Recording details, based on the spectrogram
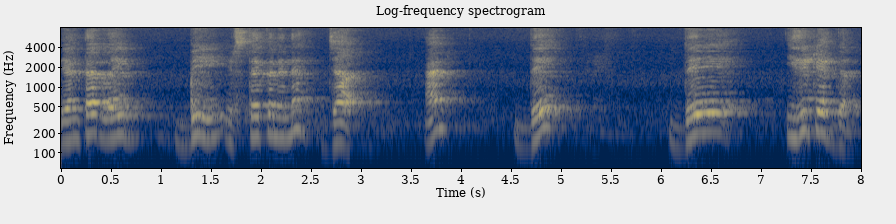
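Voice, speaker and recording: A high-pitched man with an Indian accent, at a very slow pace with long, frequent pauses and ordinary pitch variation, over audible room echo and noticeable background noise. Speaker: homeopathy lecturer. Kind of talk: lecture.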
